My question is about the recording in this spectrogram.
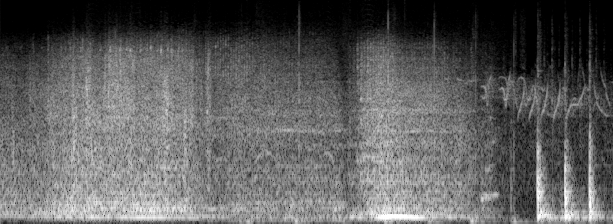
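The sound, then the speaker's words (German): Heavy engines of several trucks delivering animal feed rumble as they roll into a zoo in the morning, swelling briefly before settling down, followed by a few sharp bursts like air brakes hissing as the trucks stop in front of the zoo office. “da rollen einige Lastwagen in den Zoo und halten vor Herrn Tierliebs Büro”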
